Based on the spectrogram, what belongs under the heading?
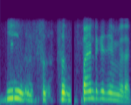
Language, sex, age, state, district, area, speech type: Hindi, male, 30-45, Bihar, Muzaffarpur, urban, conversation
